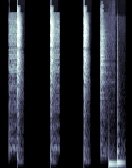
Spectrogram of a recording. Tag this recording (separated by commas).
Music, Hi-hat, Cymbal, Musical instrument, Percussion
